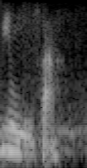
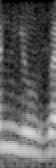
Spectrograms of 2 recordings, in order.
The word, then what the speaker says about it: Nilza: Nilsa? – Mas a pronúncia é Nilza, é com S mesmo, mas é Nilza.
